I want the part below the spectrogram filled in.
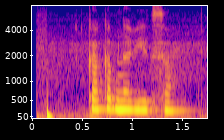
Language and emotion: Russian, neutral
